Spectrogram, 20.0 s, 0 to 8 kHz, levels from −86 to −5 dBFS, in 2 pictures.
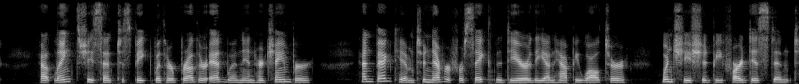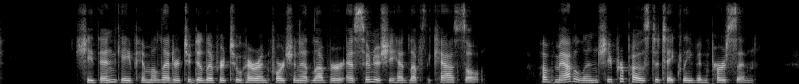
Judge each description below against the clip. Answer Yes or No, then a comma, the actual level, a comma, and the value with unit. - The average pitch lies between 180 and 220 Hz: Yes, medium, 185 Hz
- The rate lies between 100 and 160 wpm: No, average, 175 wpm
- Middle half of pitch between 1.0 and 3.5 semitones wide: Yes, average, 3.0 semitones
